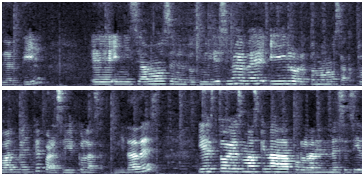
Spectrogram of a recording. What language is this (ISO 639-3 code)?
spa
